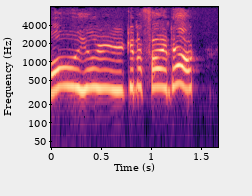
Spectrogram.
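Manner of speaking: very high, squeaky voice crack. Teasing listeners about coming changes, voice cracking oddly. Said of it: "I don't know why my voice did that".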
